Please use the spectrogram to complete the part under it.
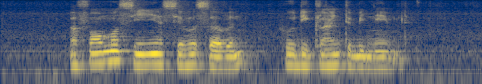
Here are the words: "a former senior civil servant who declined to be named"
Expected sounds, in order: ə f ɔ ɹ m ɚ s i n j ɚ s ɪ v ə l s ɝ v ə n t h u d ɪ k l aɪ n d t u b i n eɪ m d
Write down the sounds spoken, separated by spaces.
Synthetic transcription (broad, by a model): ə f ɔ m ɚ s i n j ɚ s ɪ v ə l s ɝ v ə n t h u d ɪ k l aɪ n d t u b i n eɪ m d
